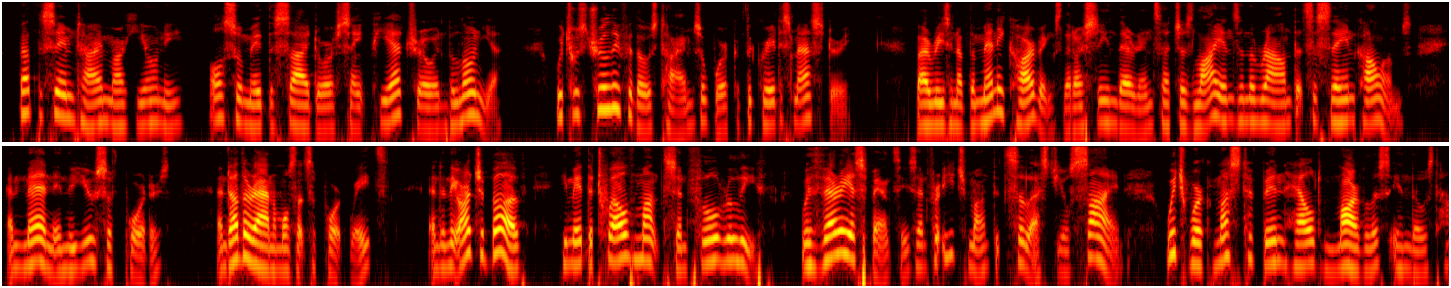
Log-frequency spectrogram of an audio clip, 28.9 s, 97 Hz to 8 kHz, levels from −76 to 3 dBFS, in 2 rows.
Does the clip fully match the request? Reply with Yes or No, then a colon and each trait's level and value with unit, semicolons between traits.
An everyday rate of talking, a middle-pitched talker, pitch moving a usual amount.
Yes: average, 190 wpm; medium, 180 Hz; average, 4.5 semitones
